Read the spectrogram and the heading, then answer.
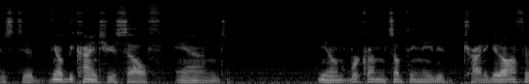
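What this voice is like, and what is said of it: Usual voice. Nothing is said of it.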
